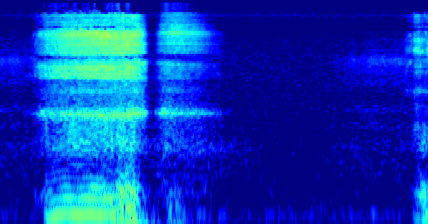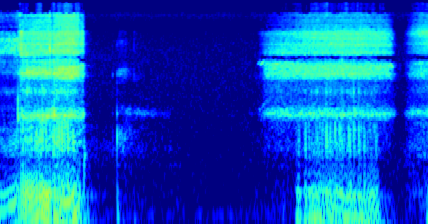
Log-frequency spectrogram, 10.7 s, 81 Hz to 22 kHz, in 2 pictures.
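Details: Adult male snoring in a quiet room: three long, harsh rattling snores, one roughly every four seconds, about 15 breaths a minute.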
